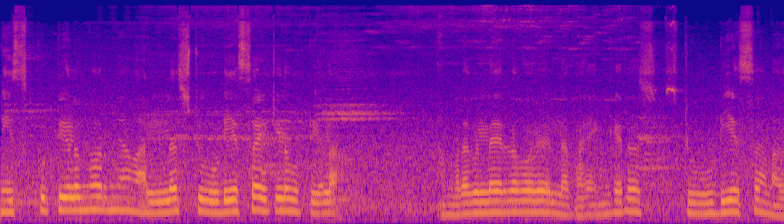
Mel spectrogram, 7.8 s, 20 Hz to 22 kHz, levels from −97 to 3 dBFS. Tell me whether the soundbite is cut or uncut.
uncut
